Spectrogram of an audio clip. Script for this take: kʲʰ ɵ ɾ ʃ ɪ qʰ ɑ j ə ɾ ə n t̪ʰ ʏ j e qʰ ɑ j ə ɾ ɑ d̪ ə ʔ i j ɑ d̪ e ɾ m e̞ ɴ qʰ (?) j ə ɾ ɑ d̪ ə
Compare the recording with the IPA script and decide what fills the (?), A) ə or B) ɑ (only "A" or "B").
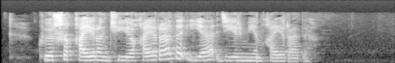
B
